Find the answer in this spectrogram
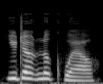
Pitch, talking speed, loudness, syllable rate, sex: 225 Hz, 230 wpm, -17 LUFS, 4.4 syllables/s, female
